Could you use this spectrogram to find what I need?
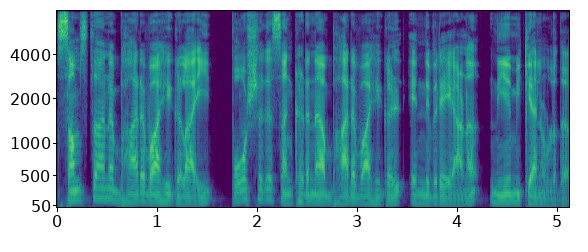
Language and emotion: Malayalam, neutral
